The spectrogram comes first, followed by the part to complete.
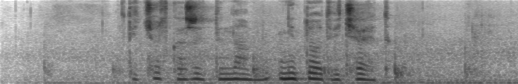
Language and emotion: Russian, angry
